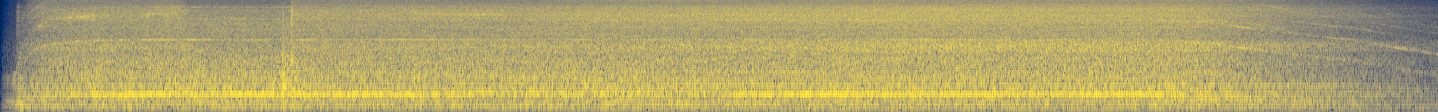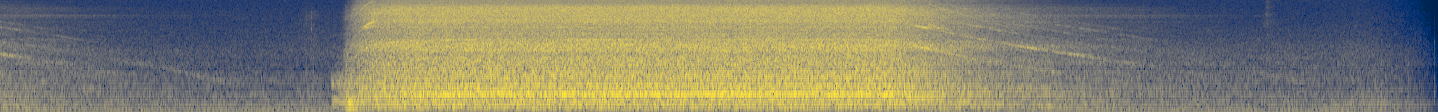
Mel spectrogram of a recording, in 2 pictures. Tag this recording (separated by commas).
Domestic sounds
